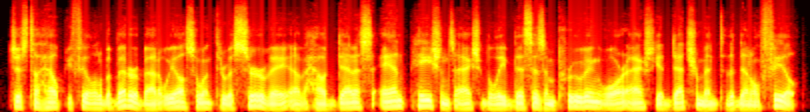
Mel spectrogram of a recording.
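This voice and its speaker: A man's voice: fairly low pitch, gravelly, darkish tone, no room sound, studio quality. A man hosting a dental podcast, upbeat and friendly in his introductions and questions. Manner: upbeat, friendly, self-deprecating. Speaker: podcast host.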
